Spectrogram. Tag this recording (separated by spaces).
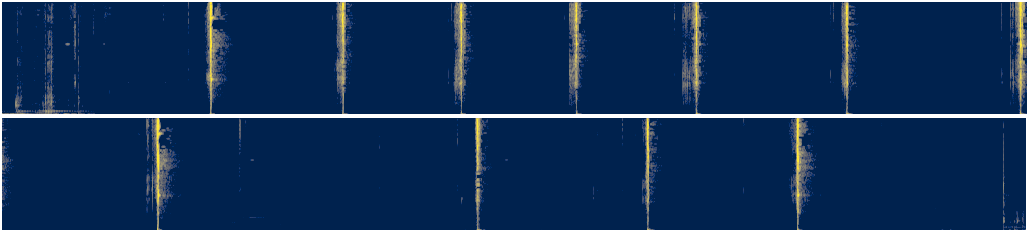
bic lighter mechero spark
